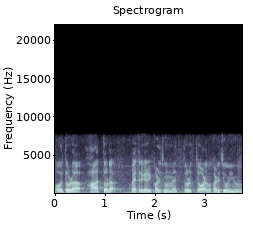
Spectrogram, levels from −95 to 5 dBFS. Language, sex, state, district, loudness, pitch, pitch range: Garhwali, male, Uttarakhand, Tehri Garhwal, -16 LUFS, 125 Hz, 115-125 Hz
